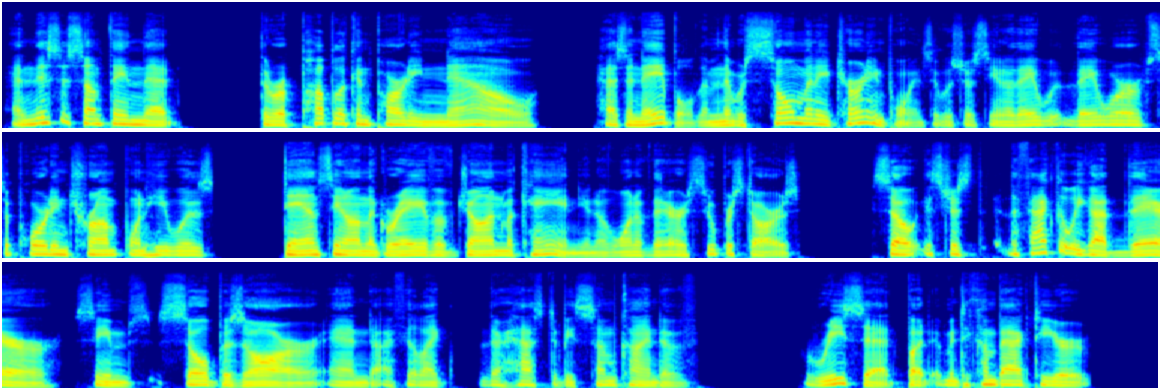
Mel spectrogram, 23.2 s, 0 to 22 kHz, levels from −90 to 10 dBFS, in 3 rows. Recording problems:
none

